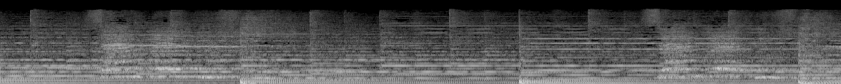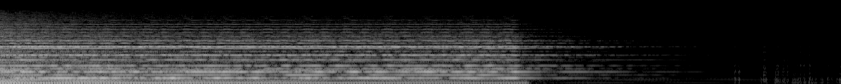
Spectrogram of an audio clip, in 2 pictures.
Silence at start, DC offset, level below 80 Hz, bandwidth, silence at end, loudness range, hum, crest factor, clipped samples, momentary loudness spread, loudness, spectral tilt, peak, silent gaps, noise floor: 0 s; under 0.1%; -32 dBFS; 14 kHz; 2.6 s; 8 LU; none; 18 dB; under 0.1%; 7 LU; -21 LUFS; -4.5 dB/octave; -4 dBFS; none; -67 dBFS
